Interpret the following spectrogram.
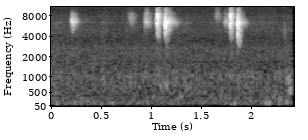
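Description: Faint computer mouse clicks: a light click, then two quick press-and-release clicks about a second in and two more near the end.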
